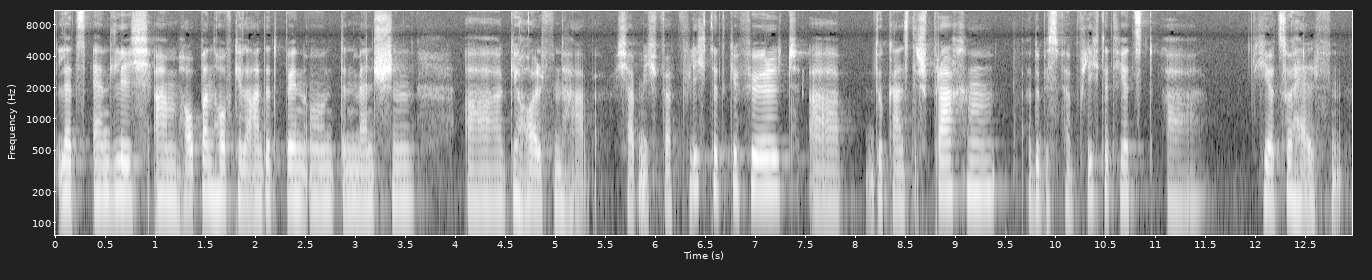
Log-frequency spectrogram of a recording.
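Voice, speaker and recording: A woman with a Ukrainian accent co-hosting a podcast, speaking in a measured way with filler sounds. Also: fairly low pitch, steady tone, creaky. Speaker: podcast co-host, translation student. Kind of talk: semi-scripted podcast talk.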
